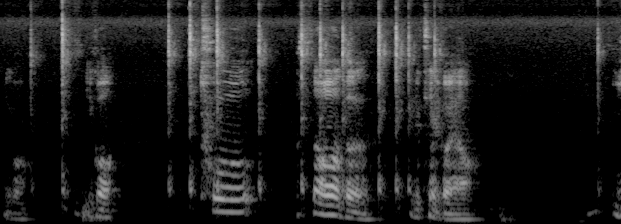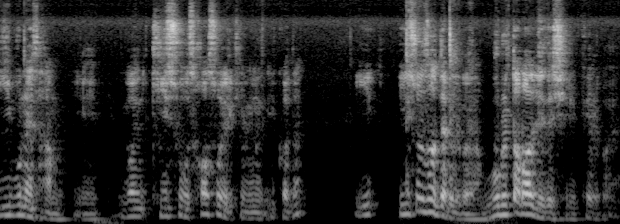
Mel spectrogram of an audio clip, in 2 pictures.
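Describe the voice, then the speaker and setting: A man's voice: fairly low pitch, very animated, moderate pace, pauses often, a little mellow, a little hiss or hum. A middle-aged man teaching a middle school math lesson in a casual style, thinking aloud and mixing polite and casual speech. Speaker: math tutor.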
